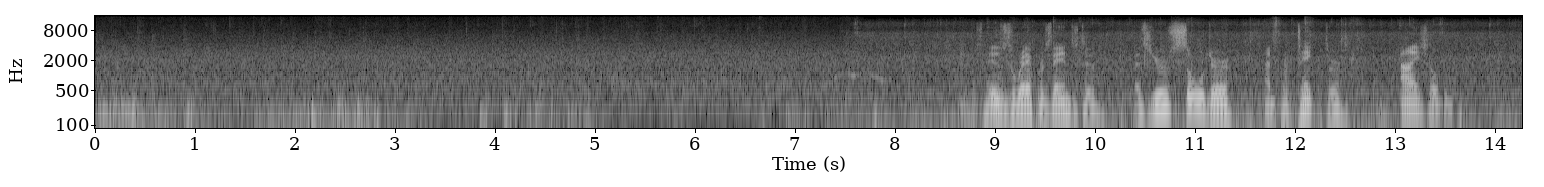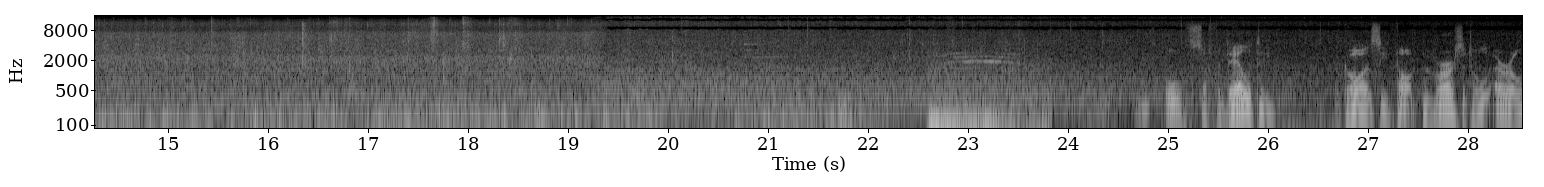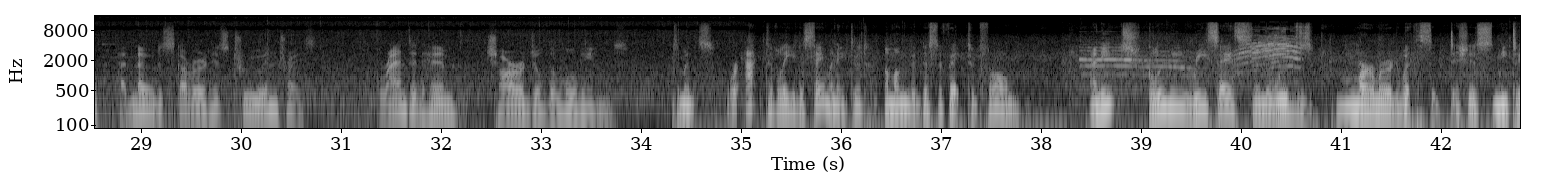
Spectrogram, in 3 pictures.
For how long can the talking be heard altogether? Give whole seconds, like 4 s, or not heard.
22 s.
